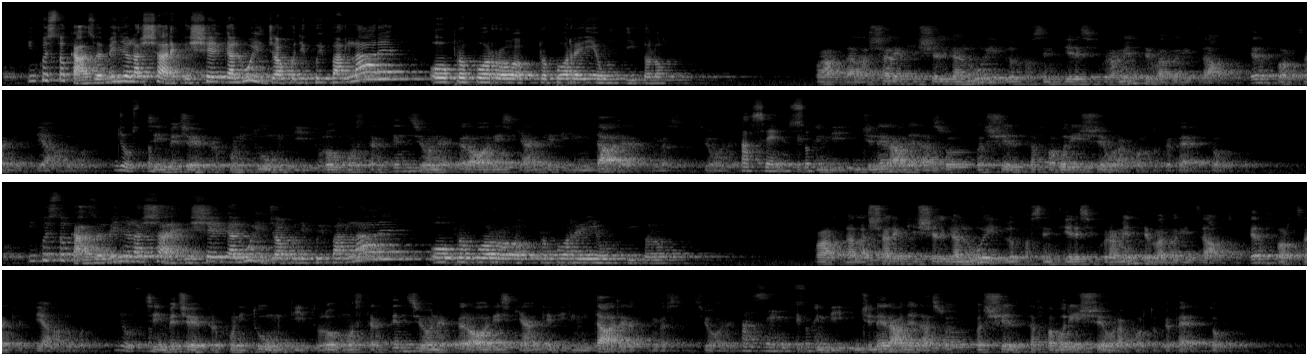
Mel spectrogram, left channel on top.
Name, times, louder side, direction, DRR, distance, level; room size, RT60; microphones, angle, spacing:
voice 1, 0.3-3.9 4.3-6.6 14.2-14.4 20.4-21.1, left 4 dB, 90° left, 5 dB, 0.5 m, -29 dB
voice 2, 8.1-12.2 12.5-13.9 14.5-20.4 21.2-25.2, right 2 dB, 45° right, 1 dB, 0.6 m, -36 dB
4.2 x 3.0 x 3.4 m, 1.3 s
head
